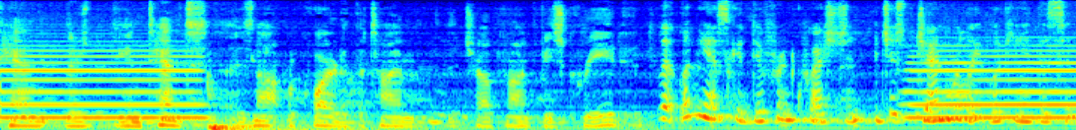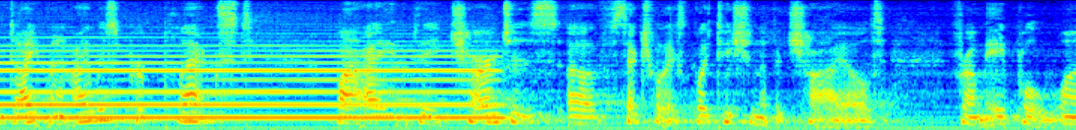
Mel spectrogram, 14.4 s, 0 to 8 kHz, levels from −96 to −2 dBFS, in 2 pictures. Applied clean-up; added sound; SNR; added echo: none; Wind instrument, woodwind instrument; 0 dB; reverberation time 1.7 s.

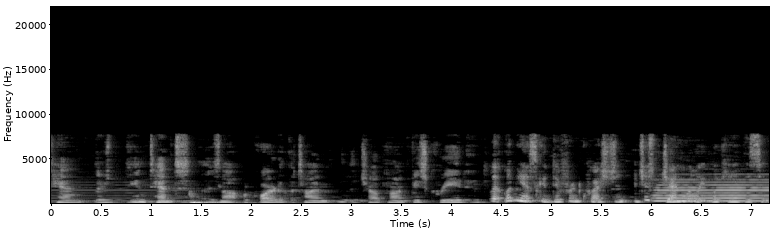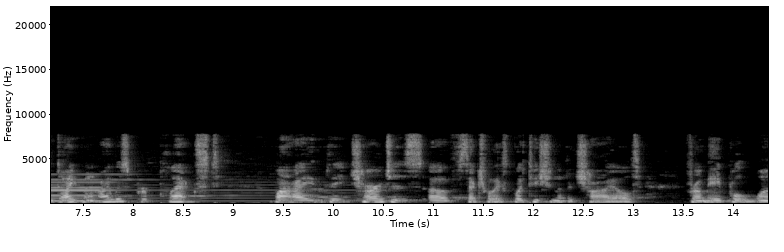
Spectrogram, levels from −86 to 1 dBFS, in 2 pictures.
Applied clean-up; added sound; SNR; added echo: classical method WPE with log-MMSE.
